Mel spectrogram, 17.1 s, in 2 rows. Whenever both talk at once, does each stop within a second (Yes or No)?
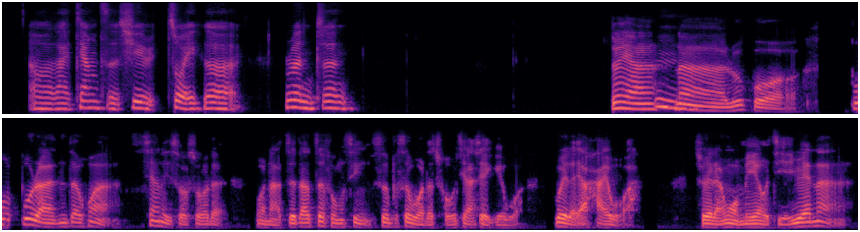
Yes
